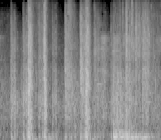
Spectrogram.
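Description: Rapid bursts of automatic gunfire from a Warzone battle royale match: several sharp, loud volleys in quick succession, close by, with no talking.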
